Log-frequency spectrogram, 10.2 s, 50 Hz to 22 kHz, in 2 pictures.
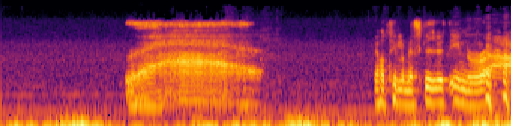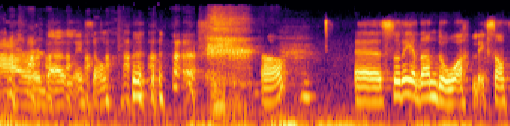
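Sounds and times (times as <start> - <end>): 
person imitating a beastly bellow from an abyss: 1.3 - 2.6
speech: 3.8 - 10.2
laughter: 4.8 - 7.3.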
